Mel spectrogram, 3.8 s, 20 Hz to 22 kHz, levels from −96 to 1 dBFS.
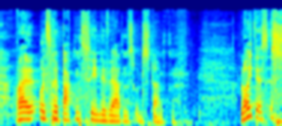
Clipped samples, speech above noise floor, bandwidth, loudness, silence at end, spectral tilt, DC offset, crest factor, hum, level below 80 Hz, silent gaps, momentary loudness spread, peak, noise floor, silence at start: under 0.1%; 24 dB; 17 kHz; -20 LUFS; 0 s; -4 dB/octave; under 0.1%; 20 dB; none; -54 dBFS; none; 14 LU; -2 dBFS; -44 dBFS; 0 s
